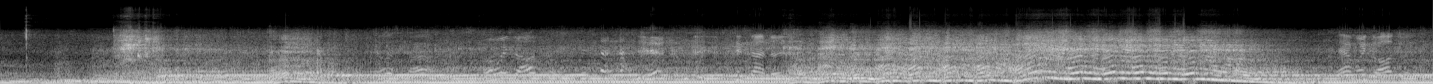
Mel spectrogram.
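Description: A loud Yamaha XJ6 motorcycle engine with a raw, open straight-pipe exhaust idles and revs, pitch rising and falling through several throttle blips, continuous and close.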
